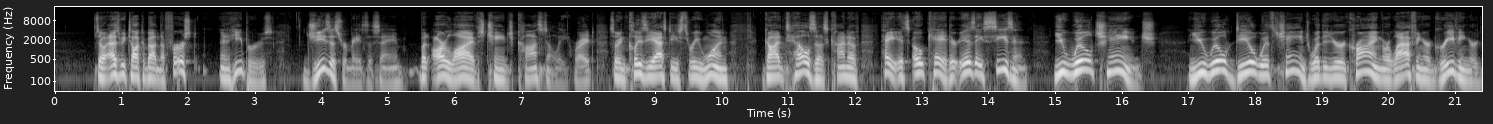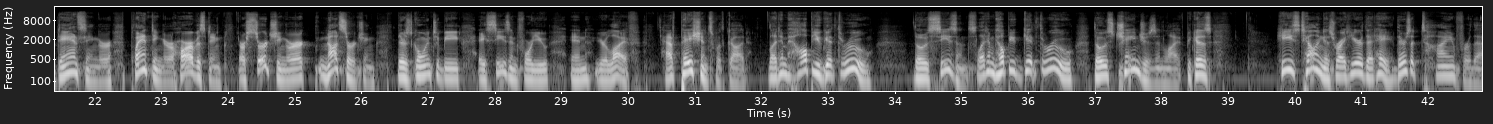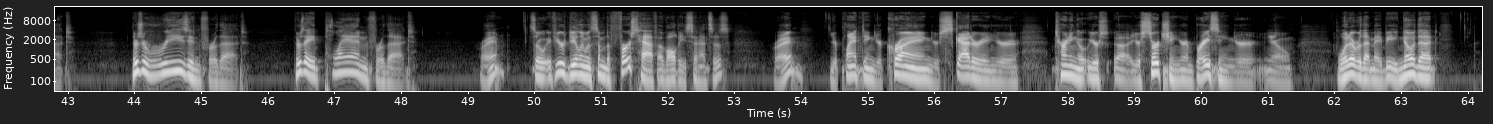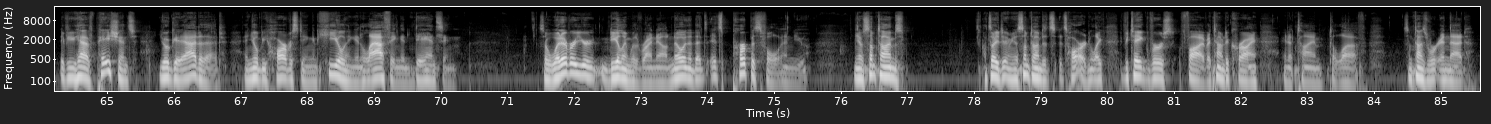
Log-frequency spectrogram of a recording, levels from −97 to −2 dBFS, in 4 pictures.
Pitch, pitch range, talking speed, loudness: 130 Hz, 115-155 Hz, 155 wpm, -24 LUFS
